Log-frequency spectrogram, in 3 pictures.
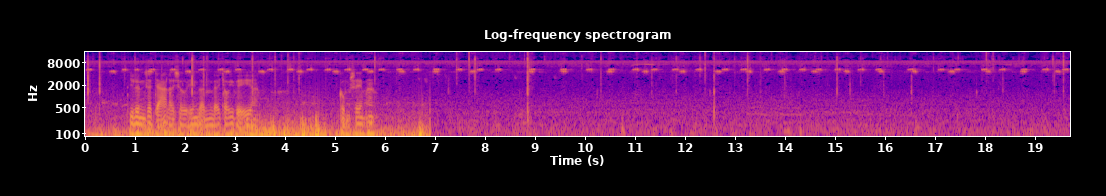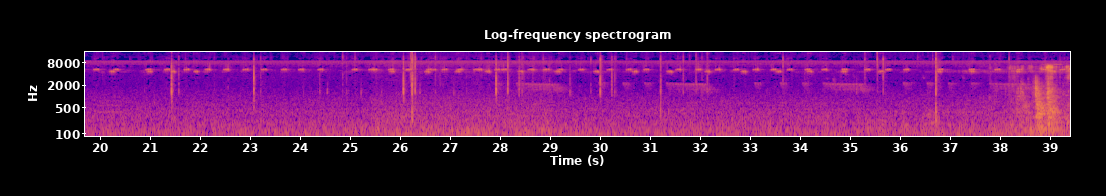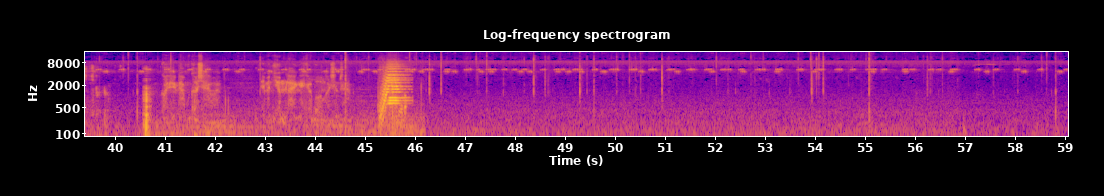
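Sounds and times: crickets chirping: 0.0 - 19.3, 23.6 - 29.8, 30.4 - 45.6
steady high-pitched hiss: 0.0 - 29.8, 30.4 - 59.0.

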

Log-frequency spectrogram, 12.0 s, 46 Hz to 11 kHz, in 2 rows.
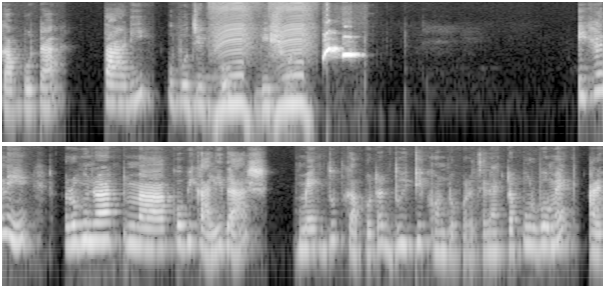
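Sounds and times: high whistle-like tone: 2.8 - 3.7.

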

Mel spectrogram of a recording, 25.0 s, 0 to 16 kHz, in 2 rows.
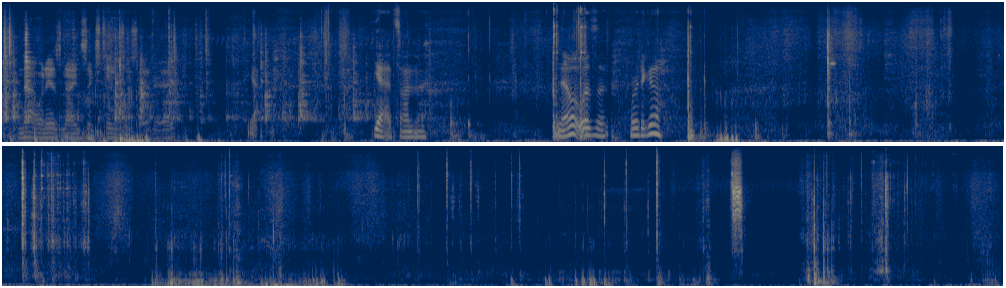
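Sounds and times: metal tool parts clinking: 0.0 - 0.5.

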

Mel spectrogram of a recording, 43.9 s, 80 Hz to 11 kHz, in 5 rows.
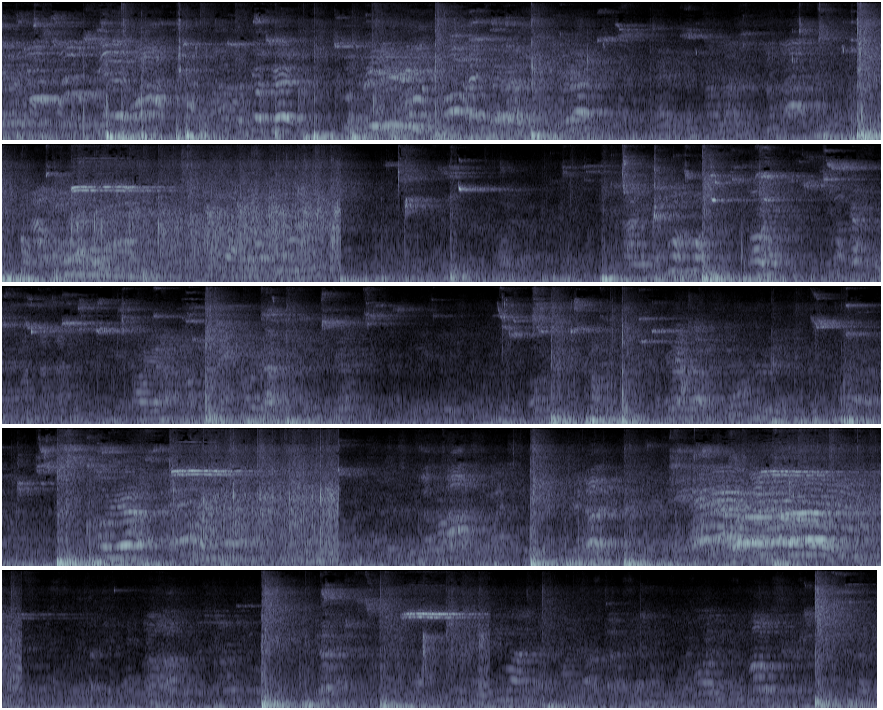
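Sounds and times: players calling out: 32.2 - 35.4.

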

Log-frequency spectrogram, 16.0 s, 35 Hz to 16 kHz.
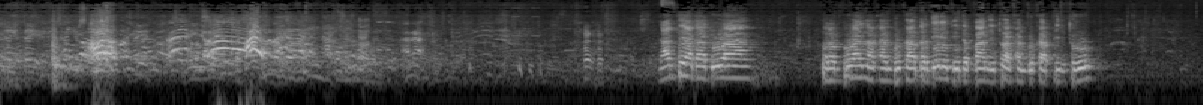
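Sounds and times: crowd chattering: 0.0 - 16.0.

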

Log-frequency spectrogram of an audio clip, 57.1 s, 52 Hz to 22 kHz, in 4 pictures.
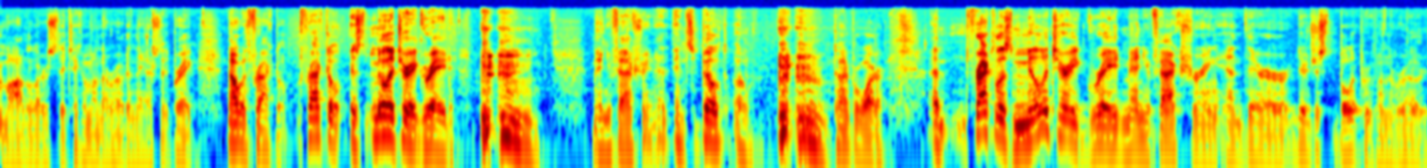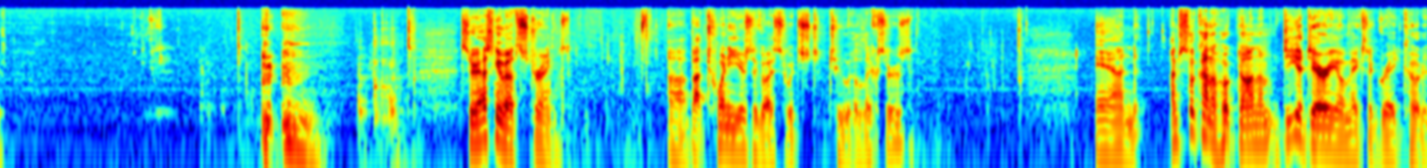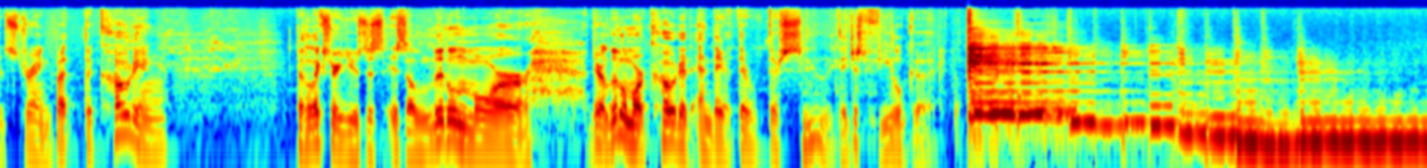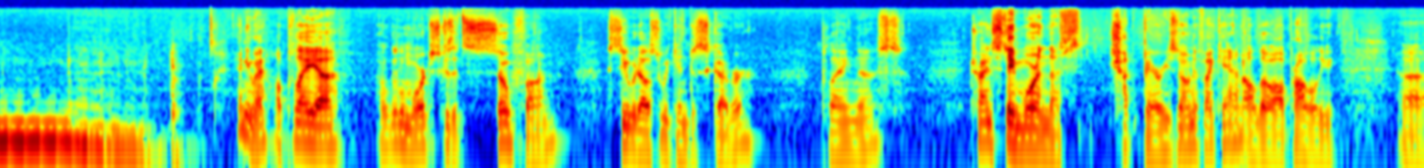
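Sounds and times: man clearing throat: 4.8 - 5.4, 7.8 - 8.3, 16.8 - 17.6
electric guitar picked notes: 38.2 - 44.6.

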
